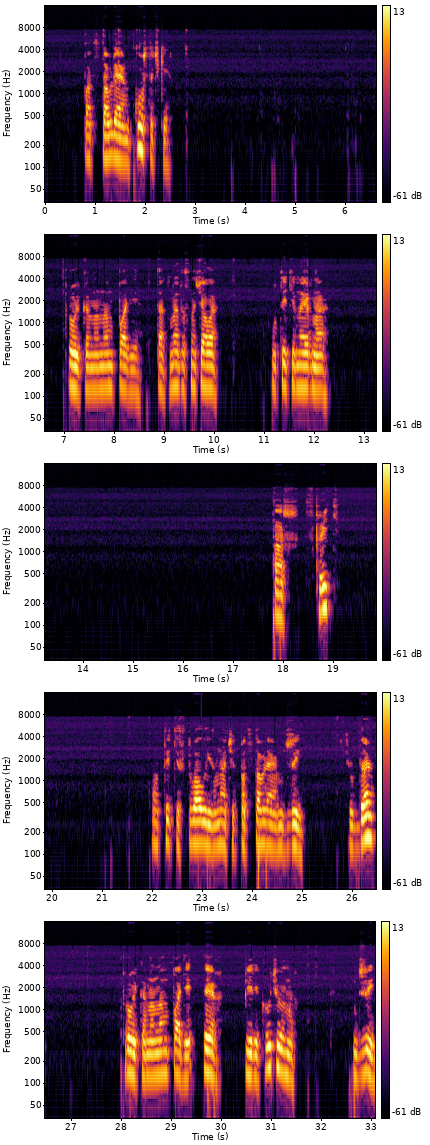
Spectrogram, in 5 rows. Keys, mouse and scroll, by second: 1.8-2.8 middle drag, 3.8 scroll up 1, 3.9 middle click, 5.0-6.0 middle drag, 6.8 KP_3, 8.6-10.4 middle drag, 11.0 click, 17.6 h, 21.6 click, 24.0 g, 25.6 click, 26.2-27.3 middle drag, 26.2 scroll up 1, 27.9 KP_3, 29.6 r, 31.8 click, 32.5 g.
